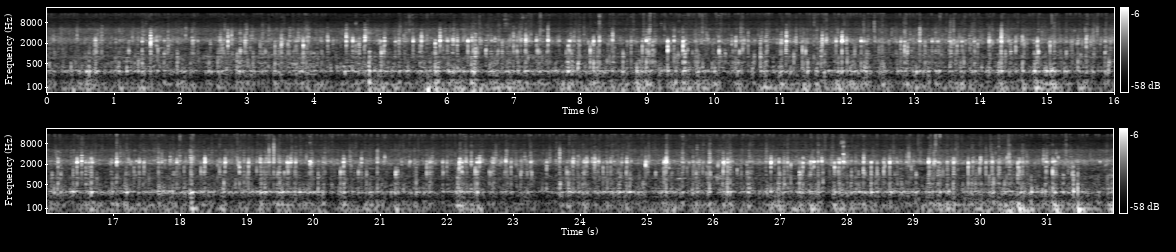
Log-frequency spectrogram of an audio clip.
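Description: Pot of meat stock in a thick palm-oil broth bubbling at a boil, a dense steady patter of small pops, with a steady low hum under it.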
